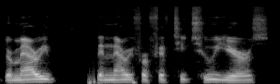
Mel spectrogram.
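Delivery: ordinary talk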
